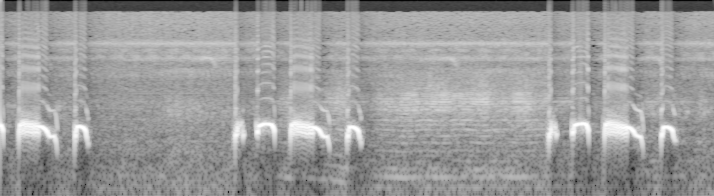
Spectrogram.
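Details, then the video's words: A spotted dove used as a decoy sings to attract a mate and excite wild doves. Three four-note cooing phrases come roughly every three to four seconds, each with a long sagging middle coo. Quiet pauses fall between them. "Cu mồi gáy gọi tìm bạn"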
